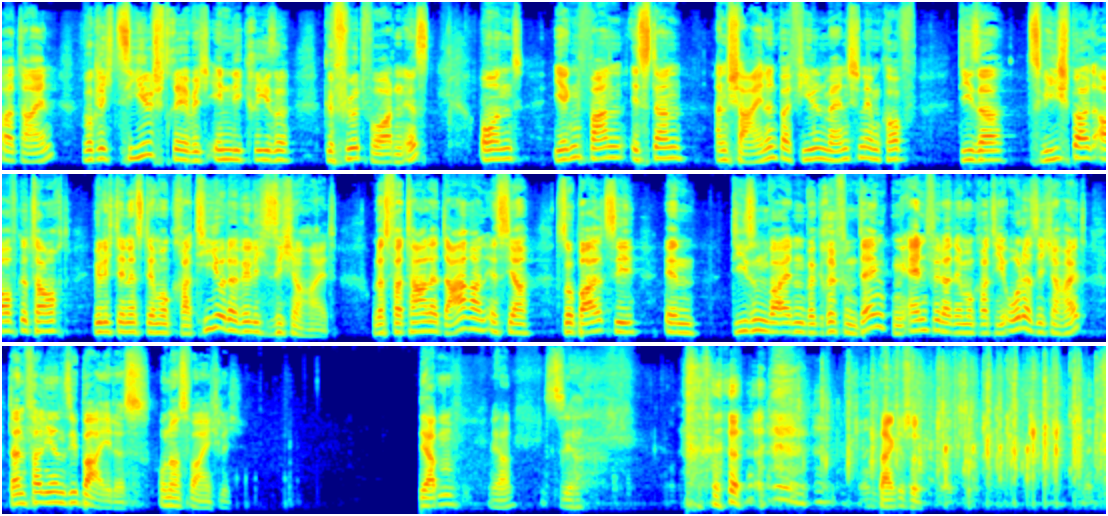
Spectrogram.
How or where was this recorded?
live audience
